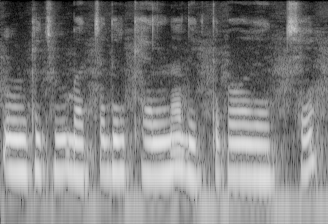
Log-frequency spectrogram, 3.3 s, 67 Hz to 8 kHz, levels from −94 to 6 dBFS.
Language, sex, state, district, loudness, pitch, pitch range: Bengali, female, West Bengal, Alipurduar, -12 LUFS, 195 Hz, 185-205 Hz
